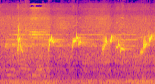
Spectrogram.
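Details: Red-whiskered bulbul with a run of short, sweet chirped notes spaced roughly half a second apart, moderately loud over a soft low hum.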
